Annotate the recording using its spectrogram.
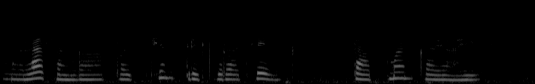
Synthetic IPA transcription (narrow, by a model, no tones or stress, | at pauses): məlasaŋɡapət͡ʃimt̪ɾipʰuɾat͡ʃe | t̪apmankajaɦe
